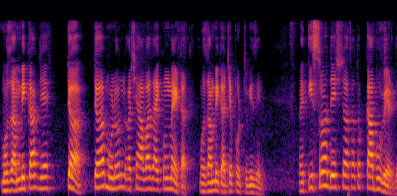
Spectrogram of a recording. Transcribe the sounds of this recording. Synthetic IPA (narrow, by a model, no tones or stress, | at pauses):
mod͡zambikakd͡ʑẽ | ʈəʈəm̤əɽ̃uːnəɕẽaʋad͡zajkuːŋkmɛɭʈa̰t̪mod͡zambikat͡ɕepoɾt̪uɡid͡zḭn | məɳt̪isɾɔ̃d̪eɕt͡sɔəsat̪ɔkabuʋeɽd̪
